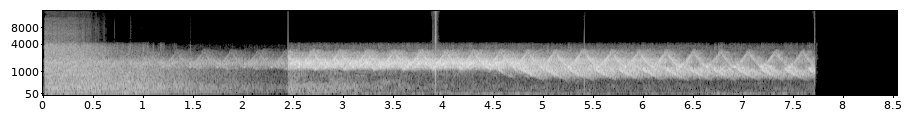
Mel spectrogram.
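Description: A sudden loud blast with a rumbling tail that fades over a couple of seconds, the explosion of a drone strike. About two and a half seconds in, a car alarm goes off, first a rapid warbling tone, then a falling whoop repeated about three times a second, which cuts off abruptly near the end.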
